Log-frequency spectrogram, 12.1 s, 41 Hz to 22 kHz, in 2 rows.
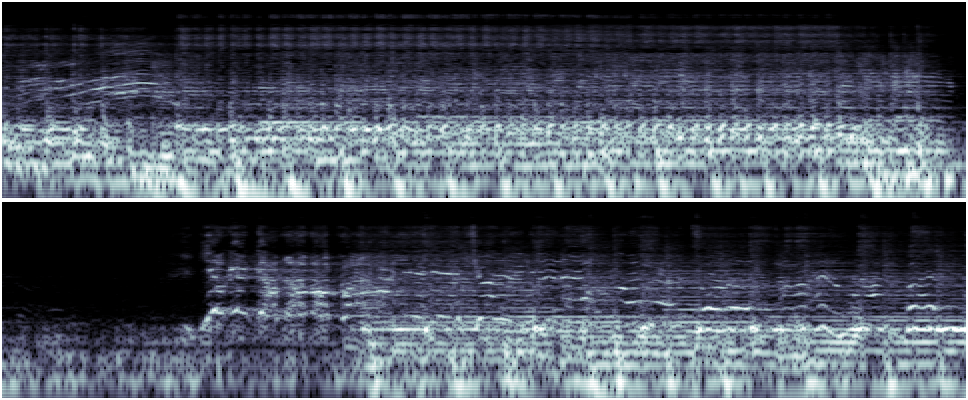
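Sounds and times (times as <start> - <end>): rock band playing live: 0.0 - 6.1, 8.2 - 12.0.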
